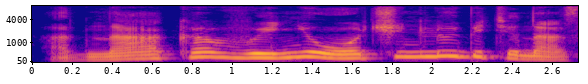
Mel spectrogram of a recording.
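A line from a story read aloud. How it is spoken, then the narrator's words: Laughing. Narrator (Russian): рассмеялся Смок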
